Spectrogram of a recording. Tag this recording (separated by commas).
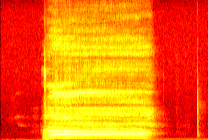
Human voice, Shout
